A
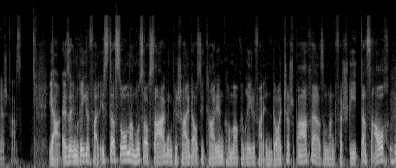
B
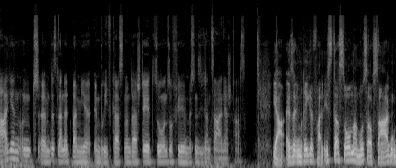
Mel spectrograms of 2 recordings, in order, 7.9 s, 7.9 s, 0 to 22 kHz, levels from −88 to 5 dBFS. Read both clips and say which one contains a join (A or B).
B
